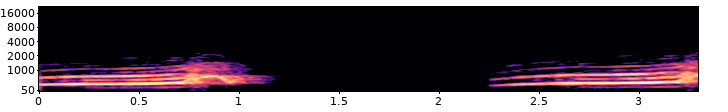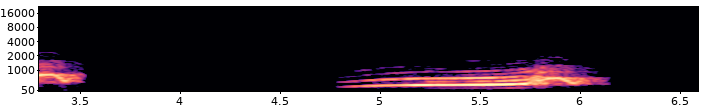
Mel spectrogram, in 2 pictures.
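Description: A hyena gives three long, rising whoops about two seconds apart, each ending in a quick upward flourish.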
